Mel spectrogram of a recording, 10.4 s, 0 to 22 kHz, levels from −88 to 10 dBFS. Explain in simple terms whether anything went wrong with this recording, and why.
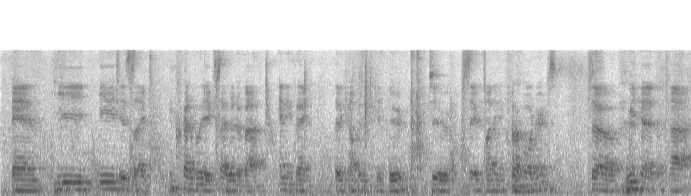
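Sound chopped by the voice detector occurs from 0.0 to 0.8 s, 1.37 to 3.29 s, 3.98 to 5.03 s, 5.75 to 7.67 s and 8.21 to 8.87 s. Within each stretch, the sound keeps cutting in and out. Pieces of it (about a third of a second in the first stretch, and just over half a second in each of the others) are swapped for a soft, steady hiss. The likely cause is a detector at the sending end that decides moment by moment whether there is sound worth sending. It misjudged quieter parts as background and filled them with artificial comfort noise.

Sound dropped by the voice detector happens once, from 9.98 to 10.04 s. For a brief 60 ms, the sound disappears and a steady hiss takes its place, then the sound returns. This is likely the same detector briefly mistaking a quiet moment for background and pausing transmission. 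The listener's end filled the gap with comfort noise until sending resumed. The clip also travelled over a call connection that leaves nothing above 8 kHz, which gives it a muffled top.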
